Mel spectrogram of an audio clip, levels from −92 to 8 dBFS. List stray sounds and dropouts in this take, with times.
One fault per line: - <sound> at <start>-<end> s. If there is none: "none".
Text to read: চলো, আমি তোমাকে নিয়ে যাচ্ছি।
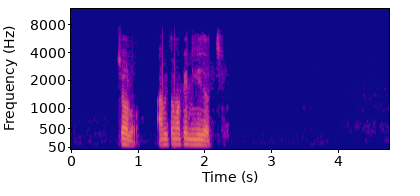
none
